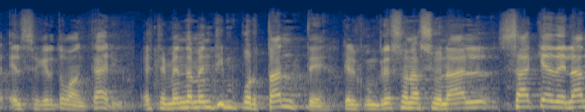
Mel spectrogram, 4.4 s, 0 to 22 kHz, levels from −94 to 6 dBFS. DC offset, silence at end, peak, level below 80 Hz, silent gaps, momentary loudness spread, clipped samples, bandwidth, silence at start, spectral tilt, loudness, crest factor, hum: under 0.1%; 0 s; -4 dBFS; -62 dBFS; none; 7 LU; under 0.1%; 15 kHz; 0 s; -4 dB/octave; -19 LUFS; 16 dB; none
